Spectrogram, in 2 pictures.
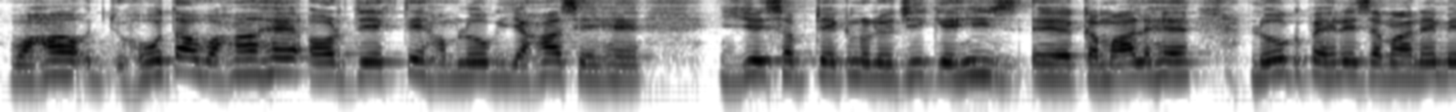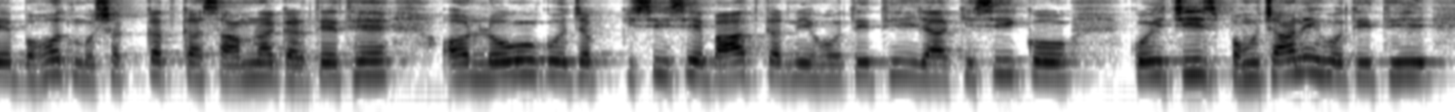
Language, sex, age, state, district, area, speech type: Urdu, male, 30-45, Bihar, Darbhanga, rural, spontaneous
